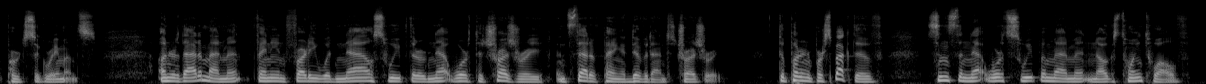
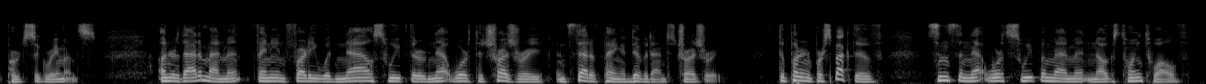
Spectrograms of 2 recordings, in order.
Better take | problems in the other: first | garbled, watery; slightly; nothing above 6.5 kHz

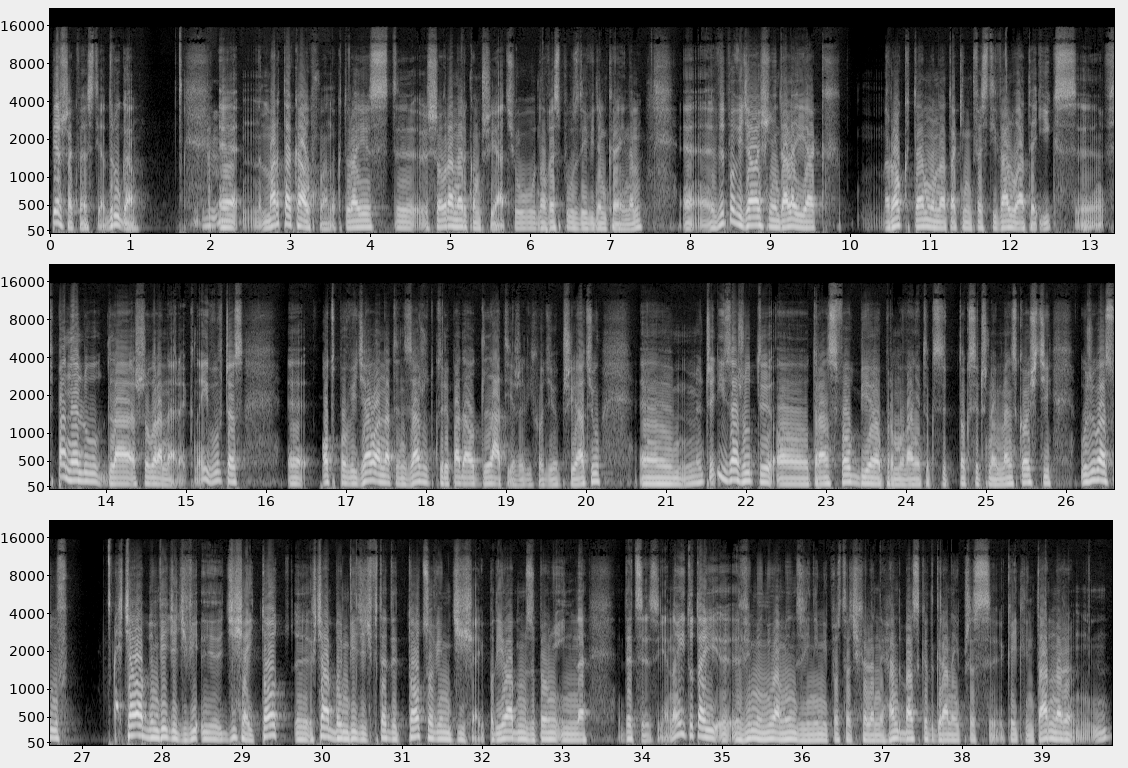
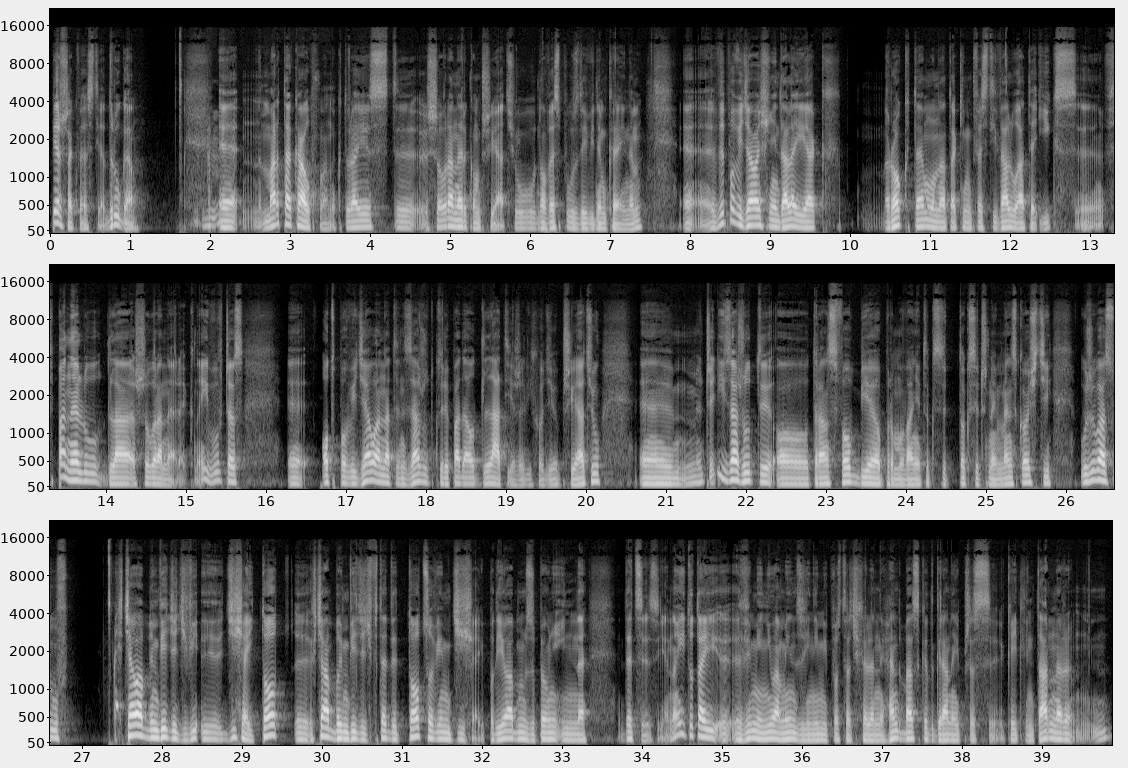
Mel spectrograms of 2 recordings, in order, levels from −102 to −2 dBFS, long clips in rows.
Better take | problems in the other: second | distortion; slight; 10 dB below the speech

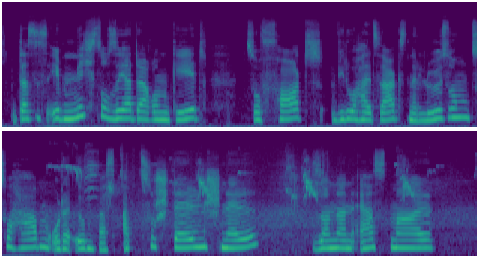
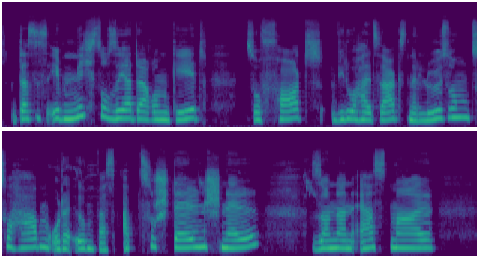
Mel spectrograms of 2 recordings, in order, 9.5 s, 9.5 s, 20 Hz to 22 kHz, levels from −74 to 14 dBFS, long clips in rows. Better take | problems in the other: second | animal sounds; loud; throughout; 8 dB below the speech; faint in the second

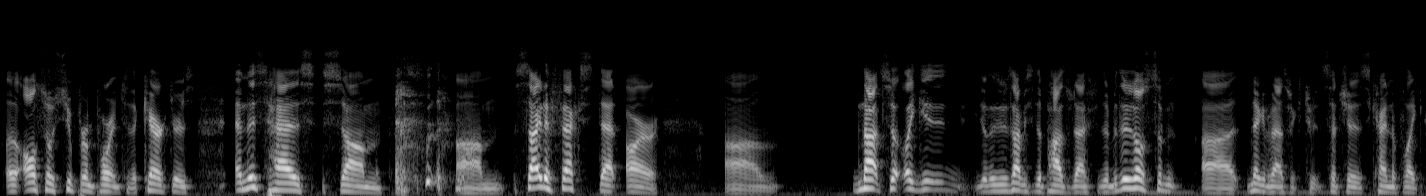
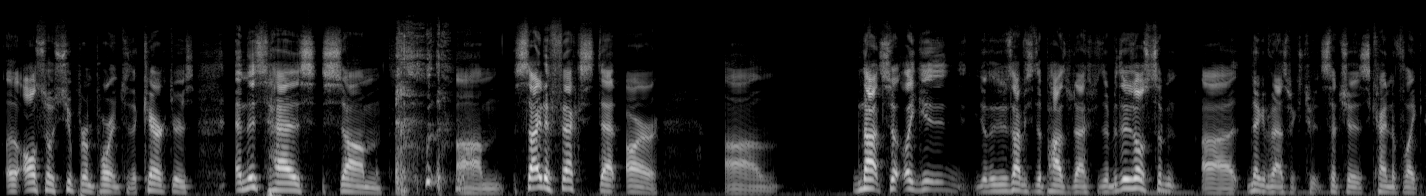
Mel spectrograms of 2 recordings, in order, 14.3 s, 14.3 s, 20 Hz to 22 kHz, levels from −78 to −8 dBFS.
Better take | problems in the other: second | muffled; very; fading above 2.5 kHz

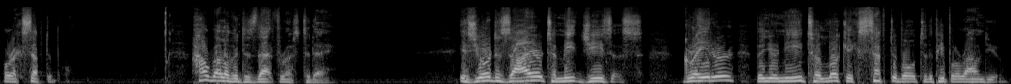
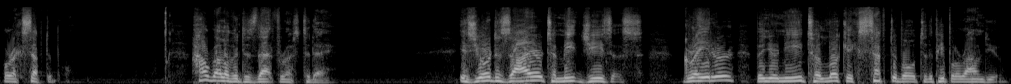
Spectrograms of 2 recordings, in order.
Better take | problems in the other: neither | distortion; slight; 7% of the sound clipped; the same in both

